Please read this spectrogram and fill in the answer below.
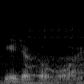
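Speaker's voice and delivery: soft hushed whisper to the dog; whispered praise. Real, not acted. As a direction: breathe it to the dog.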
